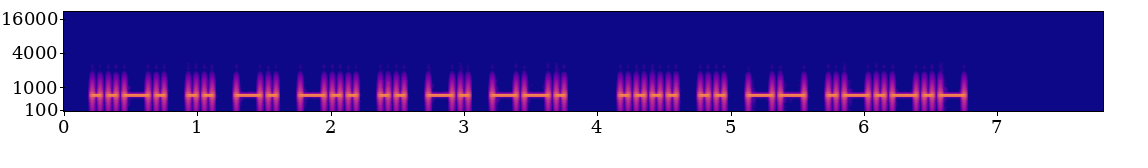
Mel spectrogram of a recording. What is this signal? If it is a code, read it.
Morse code, heard as a keyed tone, about 20 wpm, 700 Hz. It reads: FINDING HIM.
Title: Sentences from Top 1100 Words 20wpm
